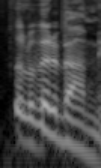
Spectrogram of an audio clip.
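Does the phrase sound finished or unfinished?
finished. The phrase ends as a complete, closed statement. Only a little was said about oneself. "you should have said it like that"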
